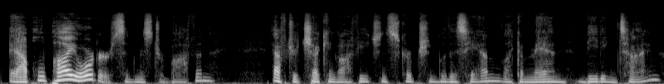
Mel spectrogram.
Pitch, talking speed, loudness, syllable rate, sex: 130 Hz, 170 wpm, -20 LUFS, 4.7 syllables/s, male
